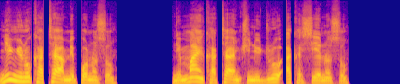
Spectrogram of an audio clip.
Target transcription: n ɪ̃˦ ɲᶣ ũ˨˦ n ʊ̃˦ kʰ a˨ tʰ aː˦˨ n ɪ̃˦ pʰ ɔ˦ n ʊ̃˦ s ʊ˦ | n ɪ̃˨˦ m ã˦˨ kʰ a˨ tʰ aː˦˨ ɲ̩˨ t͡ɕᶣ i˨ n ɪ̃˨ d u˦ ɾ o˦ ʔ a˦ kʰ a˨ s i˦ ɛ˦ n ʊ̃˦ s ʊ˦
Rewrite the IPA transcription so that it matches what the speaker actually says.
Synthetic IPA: n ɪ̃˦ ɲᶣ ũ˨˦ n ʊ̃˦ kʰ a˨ tʰ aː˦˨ m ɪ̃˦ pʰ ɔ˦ n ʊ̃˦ s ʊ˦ | n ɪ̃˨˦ m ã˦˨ kʰ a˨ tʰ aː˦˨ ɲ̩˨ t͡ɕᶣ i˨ n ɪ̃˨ d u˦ ɾ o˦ ʔ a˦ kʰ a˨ s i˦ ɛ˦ n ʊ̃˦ s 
